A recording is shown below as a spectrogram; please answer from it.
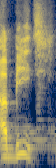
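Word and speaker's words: abich: It's pronounced abit. But I grew up in America, so I probably say it with a different twang. But yeah, it's abit. Abit. But it sounds like the word that you use for I think it's the mother of a female dog.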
